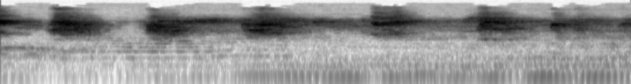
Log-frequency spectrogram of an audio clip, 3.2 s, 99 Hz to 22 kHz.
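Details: Young long-tailed shrike, 80 days old, singing energetically: harsh squawky bursts high in pitch, repeated about twice a second with uneven spacing, over a low steady hum in the background.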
